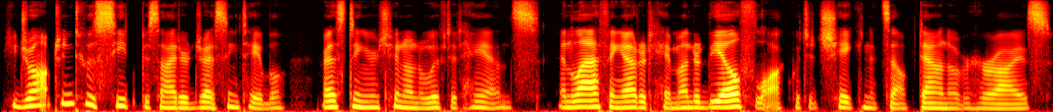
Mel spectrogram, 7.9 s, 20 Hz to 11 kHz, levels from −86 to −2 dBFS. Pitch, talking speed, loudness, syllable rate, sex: 165 Hz, 250 wpm, -22 LUFS, 6.2 syllables/s, female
